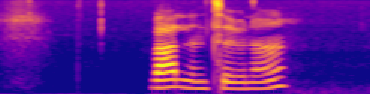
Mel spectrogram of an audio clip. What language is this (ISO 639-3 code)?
swe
